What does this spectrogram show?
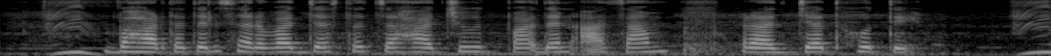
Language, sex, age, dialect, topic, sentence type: Marathi, female, 18-24, Varhadi, agriculture, statement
